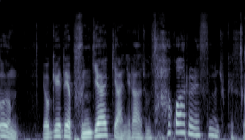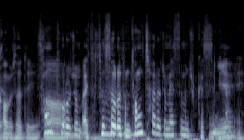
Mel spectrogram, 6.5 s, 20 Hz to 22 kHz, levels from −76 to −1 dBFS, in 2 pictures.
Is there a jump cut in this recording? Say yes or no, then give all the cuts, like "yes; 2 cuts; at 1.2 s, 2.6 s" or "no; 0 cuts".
no; 0 cuts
